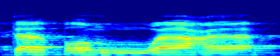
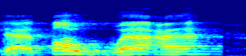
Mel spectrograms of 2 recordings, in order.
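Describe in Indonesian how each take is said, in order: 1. Konsonan yang digandakan tidak diberi tekanan tambahan. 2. Konsonan yang digandakan diberi tekanan tambahan yang jelas.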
